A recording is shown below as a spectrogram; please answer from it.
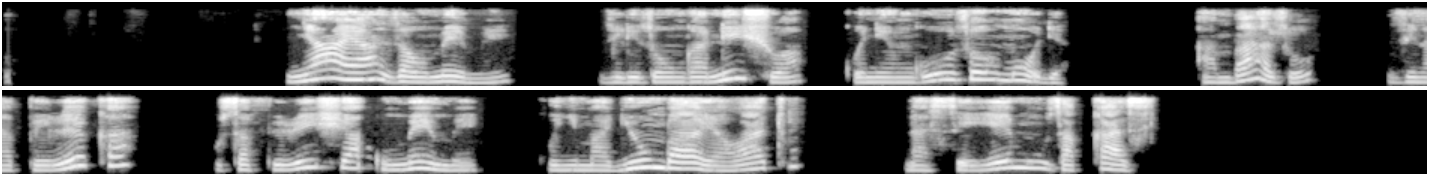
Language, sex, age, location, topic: Swahili, female, 25-35, Dar es Salaam, government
